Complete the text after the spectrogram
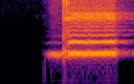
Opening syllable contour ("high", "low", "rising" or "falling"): high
